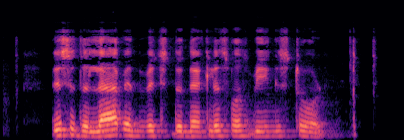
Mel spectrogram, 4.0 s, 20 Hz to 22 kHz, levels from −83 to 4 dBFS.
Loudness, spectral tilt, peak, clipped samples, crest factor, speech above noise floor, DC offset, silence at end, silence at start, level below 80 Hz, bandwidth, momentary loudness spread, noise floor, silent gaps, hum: -19 LUFS; -3.5 dB/octave; -2 dBFS; under 0.1%; 18 dB; 27 dB; under 0.1%; 0.5 s; 0.55 s; -62 dBFS; 10 kHz; 20 LU; -46 dBFS; none; none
